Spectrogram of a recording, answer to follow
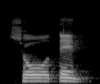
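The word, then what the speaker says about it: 焦点: Thì sẽ đọc là show. Như vậy, tiêu điểm sẽ là show ten.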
